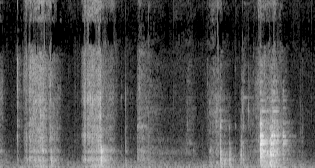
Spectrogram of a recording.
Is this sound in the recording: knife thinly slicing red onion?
yes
